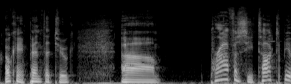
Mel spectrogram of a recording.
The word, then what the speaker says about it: Pentateuch: penta what's the proper way to say that pentateuch okay pentateuch um prophecy talk to me about prophecy because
